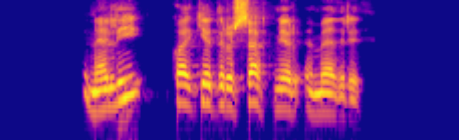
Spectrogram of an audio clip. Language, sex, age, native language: Icelandic, male, 70-79, Icelandic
